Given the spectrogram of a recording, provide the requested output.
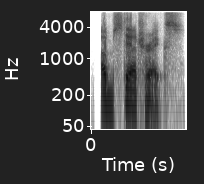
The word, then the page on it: obstetrics: American English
